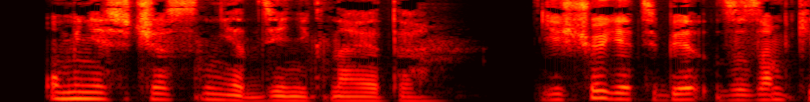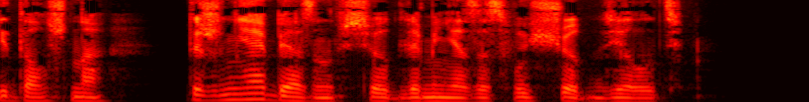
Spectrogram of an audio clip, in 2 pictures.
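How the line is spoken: Calm reply. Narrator (Russian): спокойно ответила Зоя

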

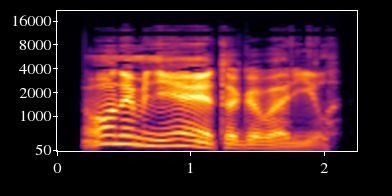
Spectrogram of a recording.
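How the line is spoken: Sighing. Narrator (Russian): вздохнул Щукин

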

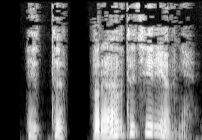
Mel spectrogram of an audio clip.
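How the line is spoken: Uncertain mutter. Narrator (Russian): неуверенно пробормотала она

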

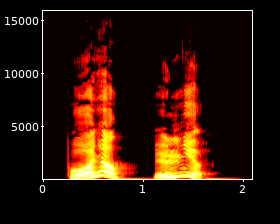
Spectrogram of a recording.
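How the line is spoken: Angry. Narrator (Russian): сердито говорил Аким Ильич

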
